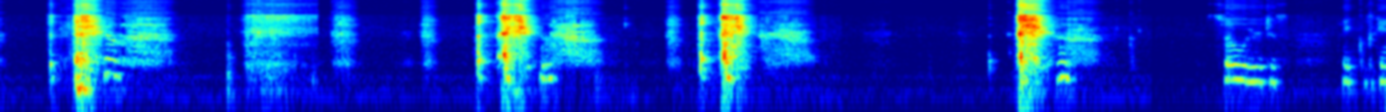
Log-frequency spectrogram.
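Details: Four sharp, explosive sneezes, each followed by a short breathy trail, with faint breaths between: repeated sneezing in a girl with hay fever.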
